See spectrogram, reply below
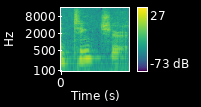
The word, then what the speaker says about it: tincture: she had a toothache that she was actually using one of Mary's tincturns to fucking solve it. – What right? – the fuck is a tincturn? – A tincture or what? I don't know how you pronounce it. Tincture.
